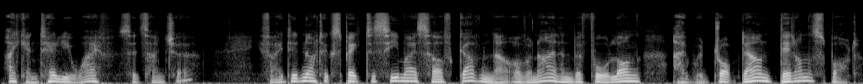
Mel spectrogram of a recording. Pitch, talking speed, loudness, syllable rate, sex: 120 Hz, 200 wpm, -18 LUFS, 5.0 syllables/s, male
